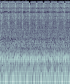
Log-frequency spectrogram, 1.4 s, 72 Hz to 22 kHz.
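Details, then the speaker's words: 2001 Lexus IS300 with 1UZ V8 swap, first start after immobilizer reset: steady even low burble, no misses or knocks, idling on its own; not yet responding to throttle pedal. "so as you could just see in the video the the Lexus is uh running on its own"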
